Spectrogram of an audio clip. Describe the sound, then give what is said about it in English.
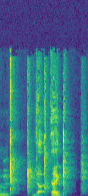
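A few quick, light hand claps, a small clap for a home run by Braves player Hunter Renfro, soft and sharp, landing in an uneven little burst while a man's voice murmurs underneath. “Sorry, gotta give my boy Hunter Renfro a little small clap there.”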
